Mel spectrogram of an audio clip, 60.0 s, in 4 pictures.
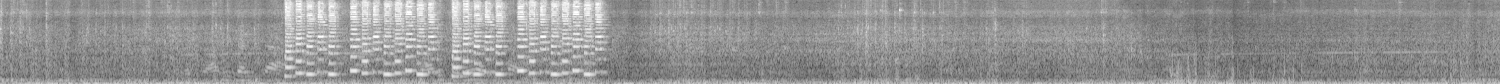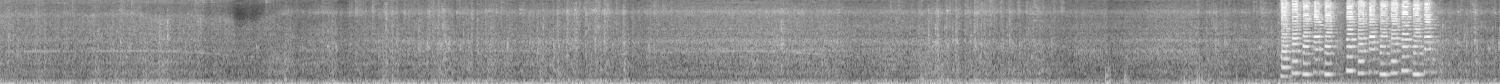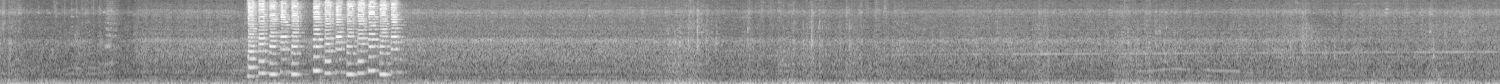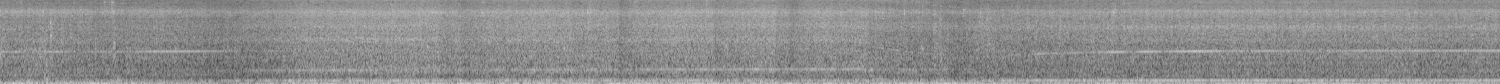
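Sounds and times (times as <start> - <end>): bus diesel engine and road noise: 0.0 - 60.0
warbling multi-tone horn: 2.8 - 6.1, 27.8 - 29.5, 32.5 - 34.1.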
